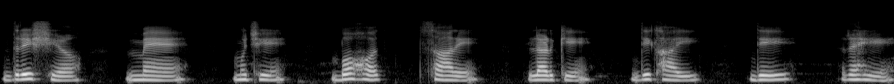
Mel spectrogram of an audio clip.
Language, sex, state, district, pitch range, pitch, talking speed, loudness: Hindi, female, Himachal Pradesh, Shimla, 200-225 Hz, 215 Hz, 60 wpm, -19 LUFS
